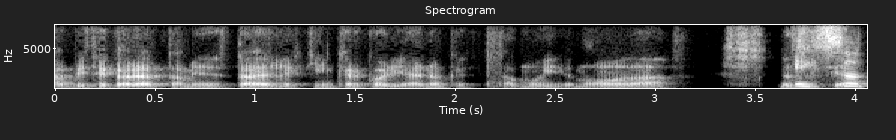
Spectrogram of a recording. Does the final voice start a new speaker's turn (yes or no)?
yes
